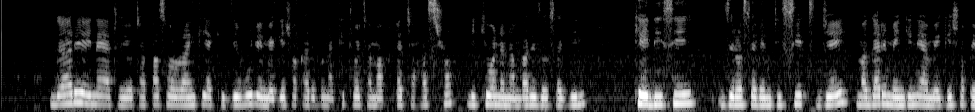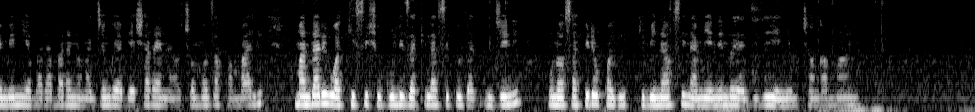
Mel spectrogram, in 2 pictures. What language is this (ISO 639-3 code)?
swa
